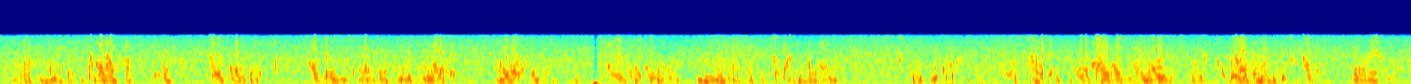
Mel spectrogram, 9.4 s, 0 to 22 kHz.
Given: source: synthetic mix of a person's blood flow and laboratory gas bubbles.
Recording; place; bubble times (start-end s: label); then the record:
Doppler ultrasound of blood flow; subclavian vein
0.07-0.90 s: bubbles
1.01-1.25 s: bubbles
1.36-1.88 s: bubbles
2.04-3.06 s: bubbles
3.29-3.74 s: bubbles
3.82-3.89 s: bubbles
4.02-4.54 s: bubbles
4.62-5.61 s: bubbles
5.97-6.80 s: bubbles
6.82-7.85 s: bubbles
7.90-8.82 s: bubbles
8.98-9.33 s: bubbles
From the record:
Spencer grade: 4 (maximum detectable bubble signal sounding continuously throughout systole and diastole of every cardiac period, and overriding the amplitude of the normal cardiac signals); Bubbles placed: anywhere in the cardiac cycle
